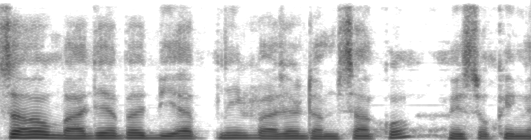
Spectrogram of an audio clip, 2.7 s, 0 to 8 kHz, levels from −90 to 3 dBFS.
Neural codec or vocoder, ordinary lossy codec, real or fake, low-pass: codec, 16 kHz, 2 kbps, FunCodec, trained on LibriTTS, 25 frames a second; none; fake; none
